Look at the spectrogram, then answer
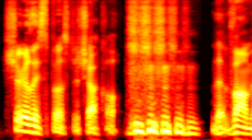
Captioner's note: chuckles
